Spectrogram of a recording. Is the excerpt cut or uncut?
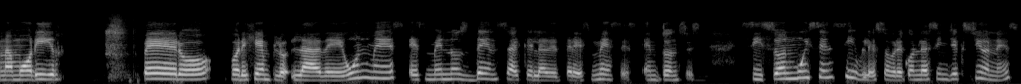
cut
